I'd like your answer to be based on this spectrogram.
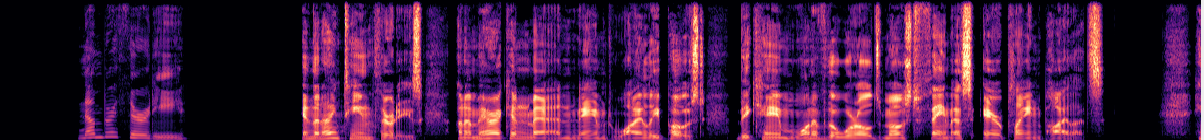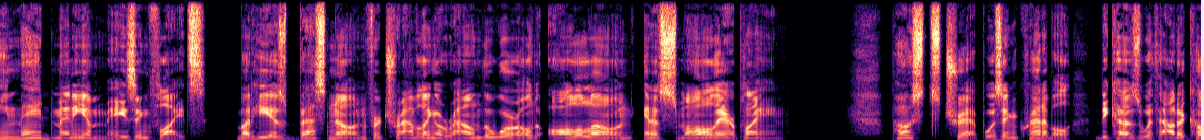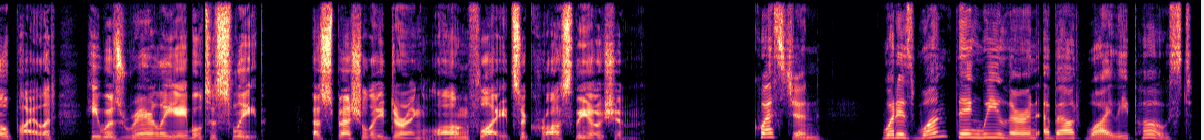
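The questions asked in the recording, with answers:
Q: What is one thing we learn about Wiley Post?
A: He flew around the world alone in a small airplane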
